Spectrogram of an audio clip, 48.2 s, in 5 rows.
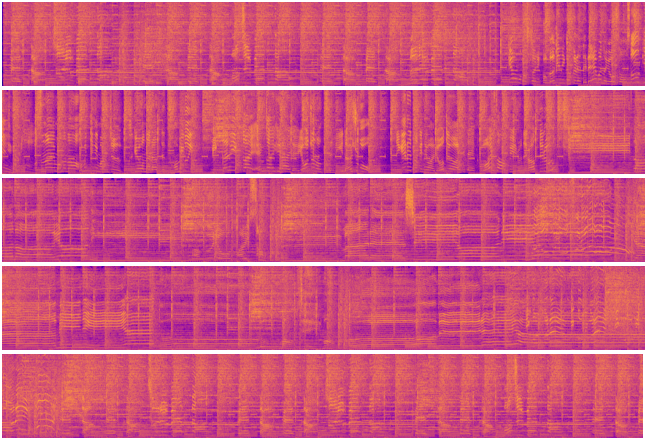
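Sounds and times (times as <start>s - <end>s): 
vocals: 0.0s - 48.1s.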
